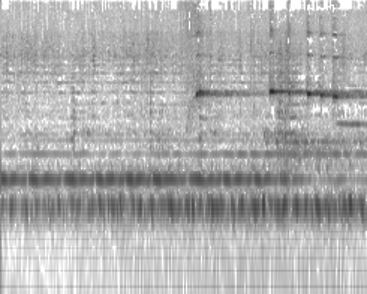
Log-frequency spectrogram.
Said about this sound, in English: It's the resonance. The thing about the calls of South Island kakako, unlike any other bird call I've heard in the world, is they seem to be able to produce a natural resonance.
